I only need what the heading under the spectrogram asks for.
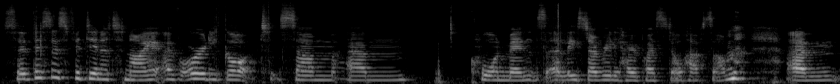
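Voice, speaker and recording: A woman's voice: medium pitch, steady tone, a little slow. Tired, breathless young woman vlogging. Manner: chatty, laughs often, many fillers. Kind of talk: casual vlog chat.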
